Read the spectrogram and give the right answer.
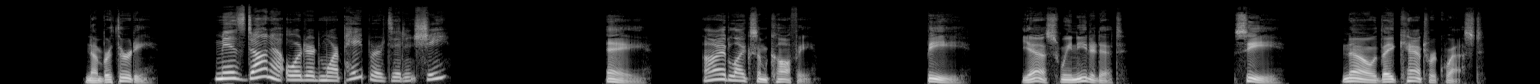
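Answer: B: Yes, we needed it.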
